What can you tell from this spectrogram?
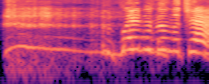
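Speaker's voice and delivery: high sing-song. Acted. Greeting Landon in high voice.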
